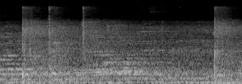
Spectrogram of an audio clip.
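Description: Boxing gloves hitting focus mitts during a punch combination: two sharp slaps about a quarter and three-quarters of a second in.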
